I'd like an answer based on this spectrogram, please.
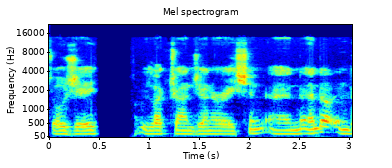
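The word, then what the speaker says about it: Auger: also multiparticle processes like OJ a u g e r pronounced OJ electron generation and and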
